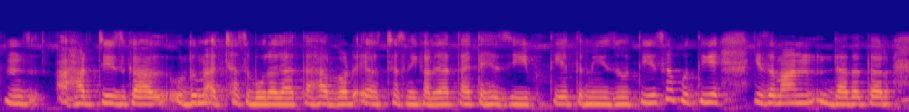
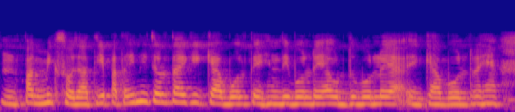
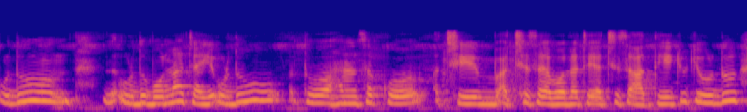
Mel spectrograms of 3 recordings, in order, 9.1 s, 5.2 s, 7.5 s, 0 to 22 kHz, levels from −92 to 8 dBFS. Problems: constant background noise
